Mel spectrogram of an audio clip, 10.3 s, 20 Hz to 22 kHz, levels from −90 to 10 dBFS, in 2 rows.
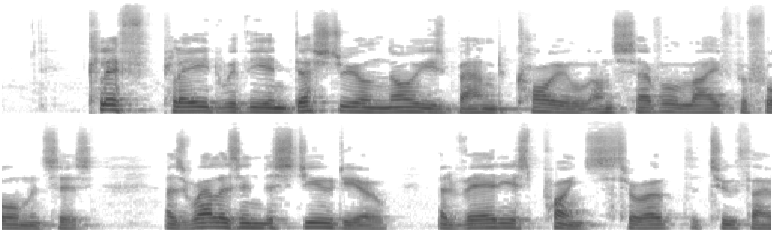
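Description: Nothing stood out as a technical problem on listening to this speech recording.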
